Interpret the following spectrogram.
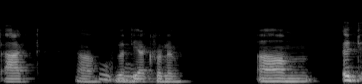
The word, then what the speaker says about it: ACT: acceptance and commitment therapy which is usually pronounced act with the acronym um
